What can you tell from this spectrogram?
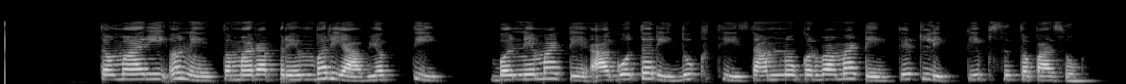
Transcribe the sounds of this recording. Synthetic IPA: t̪əmaɾiʔənet̪əmaɾapɾembʱəɾjaʋjək̚t̪i | bənːemaʈeʔaɡot̪əɾid̪ukʰt̪ʰisamnokəɾʋamaʈekeʈlik̚ʈipst̪əpaso

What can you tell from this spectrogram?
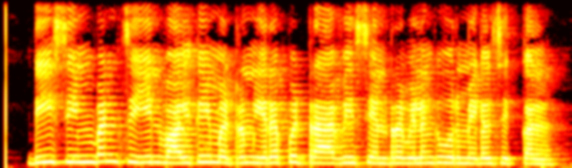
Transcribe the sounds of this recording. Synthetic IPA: ɖiːsɪmbɐnsɪjɪnʋaːɻkɐɪmɐʈrɯmɪɾɐpːɯʈɾaːʋisɛndrɐʋɪɭɐŋɡɯʊɾɯmɐɪɣɐɭsɪkːɐɭ

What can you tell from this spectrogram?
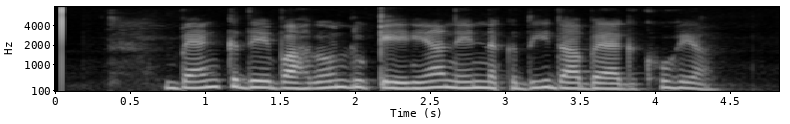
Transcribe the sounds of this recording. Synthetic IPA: bɛ̃ːŋkd̪eːbaːɦɾõːnlʊʈeːɾɪjãːneːnəkd̪iːd̪aːbɛːɡkʰoːɦjaː

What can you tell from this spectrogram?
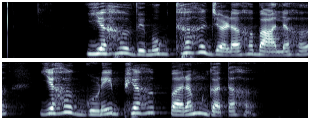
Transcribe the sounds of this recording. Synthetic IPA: jɐɦɐ̆ʋimuɡ̚d̪ʱɐɦɐ̆d͡ʒɐɽɐɦɐ̆baːlɐɦɐ̆ | jɐɦɐ̆ɡuɽ̃eːbʱjɐɦɐ̆pɐɾɐmɡɐt̪ɐɦ̆

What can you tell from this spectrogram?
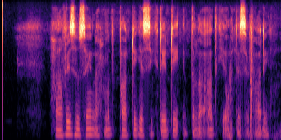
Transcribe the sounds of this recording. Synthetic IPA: haːfɪzɦʊsɛːnɐhməd̪paːɾʈikesɪkɾeːʈɾḭʔɪt̪ːɪla̰ːa̰ːt̪kʰḛʔʊ̰ɦd̪esɪfa̰ːɾɪ

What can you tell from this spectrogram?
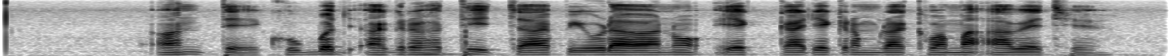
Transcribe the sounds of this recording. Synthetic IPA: ənt̪ekʰubd͡ʒaɡɾəɦt̪ʰit͡ʃapiʋɽaʋanoʔekːaɾjəkɾəmɾakʰʋamã̰ʔaʋet͡ʃʰe

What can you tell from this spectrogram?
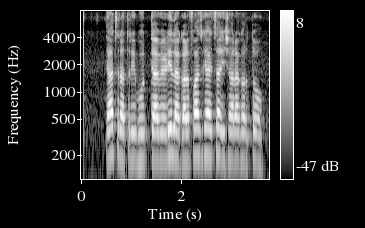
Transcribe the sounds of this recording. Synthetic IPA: t̪jat͡sɾat̪ɾiːbʱuːt̪ːjaʋeɭilaɡəɭfas̬ɡʱjajt͡saiɕaɾakəɾt̪o

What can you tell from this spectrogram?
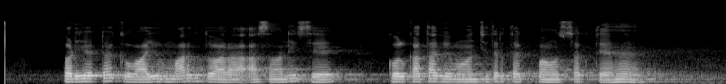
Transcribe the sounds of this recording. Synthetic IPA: pəɾjəʈəkʋaːjumaːɾɡd̪waːɾaa̰ːsaːnisekoːlkaːt̪aʋɪmaːnt͡ʃʰet̪ɾət̪əkpəɦʊ̃t͡ʃsəkt̪eɦɛ̃ː

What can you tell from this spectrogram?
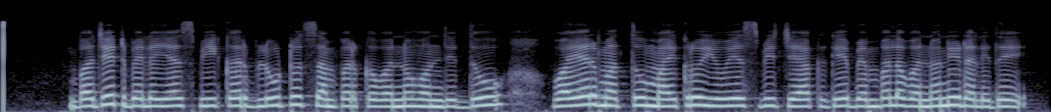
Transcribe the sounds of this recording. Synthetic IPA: bɐd͡ʒe̞ʈbelɛjɐspiːkɐɾbluːʈut̪sɐmpɐɾkɐʋɐnːuɦo̞nd̪id̪ːuʋɐjɐɾmɐt̪ːumɐjkɾoːjuːesbid͡ʒaːkɡe̞be̞mbɐlɐʋɐnːuniːɽɐlid̪e̞

